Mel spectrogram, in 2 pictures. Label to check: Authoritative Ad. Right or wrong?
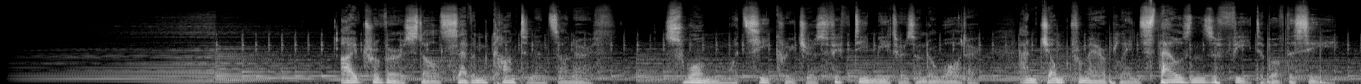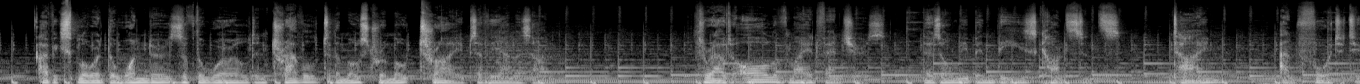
Right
